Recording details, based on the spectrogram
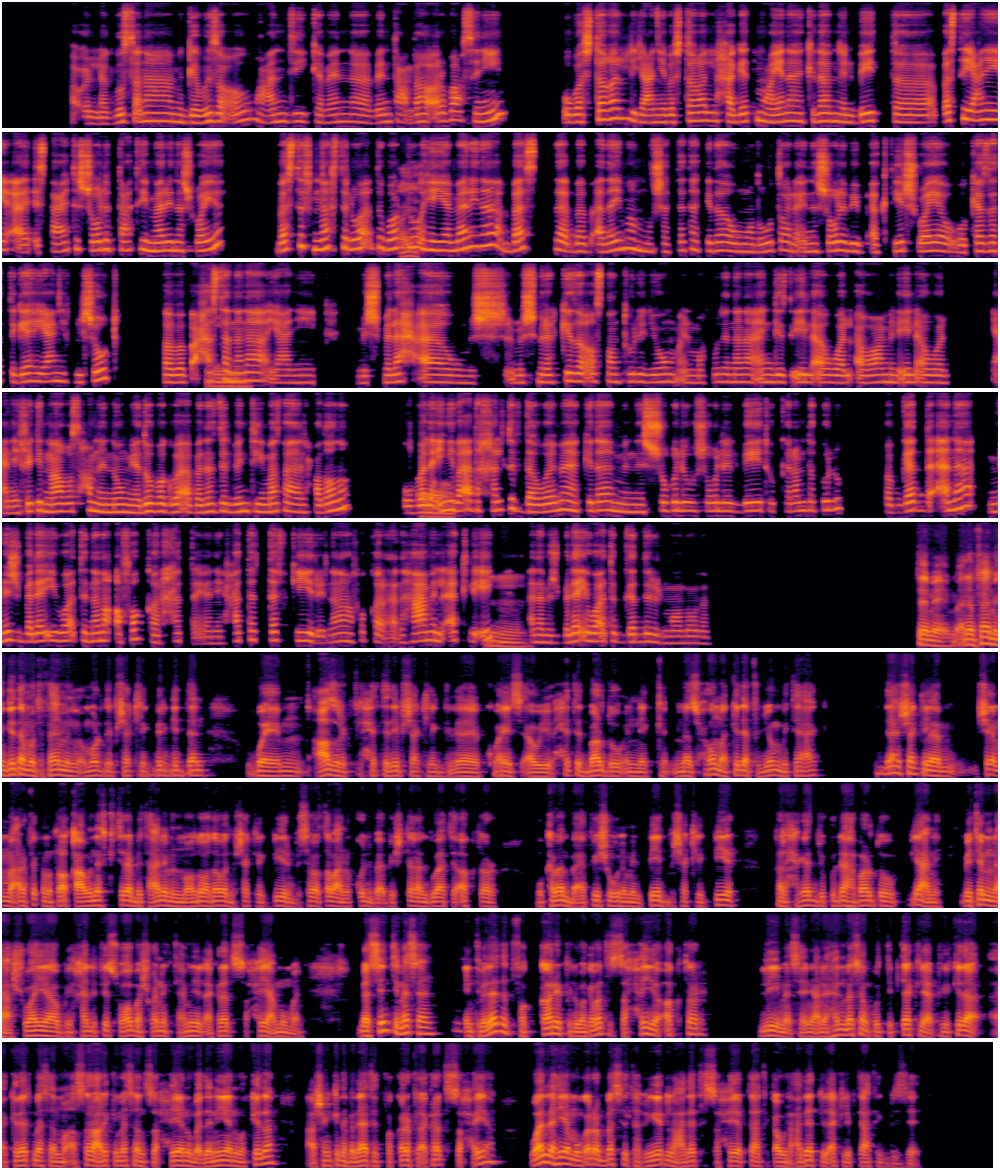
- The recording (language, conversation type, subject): Arabic, advice, إزاي أقدر أخطط لوجبات صحية مع ضيق الوقت والشغل؟
- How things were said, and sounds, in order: tapping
